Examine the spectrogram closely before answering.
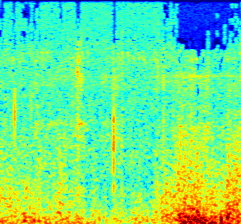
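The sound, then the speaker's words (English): Strong northeast wind gusting along an outdoor street, a steady broad rushing roar that swells louder toward the end, with faint clicking mixed in. “Wind's coming out of the, northeast. It's blowing pretty good, too.”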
